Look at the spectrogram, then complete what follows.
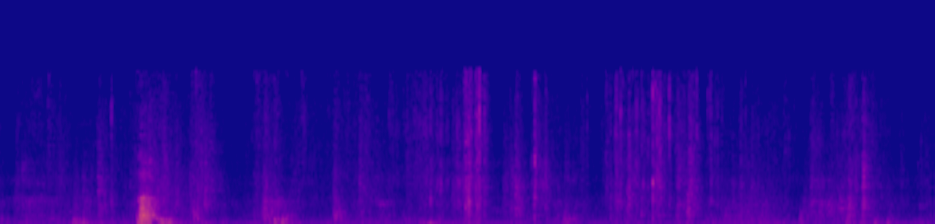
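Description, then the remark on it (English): Thin Bible paper pages rustle and crinkle in dry Colorado weather, with repeated soft, crisp flutters and small taps scattered unevenly through the stretch as pages are turned one after another. “This dry Colorado weather, it's hard for me to turn pages and just with this thin Bible unless paper.”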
